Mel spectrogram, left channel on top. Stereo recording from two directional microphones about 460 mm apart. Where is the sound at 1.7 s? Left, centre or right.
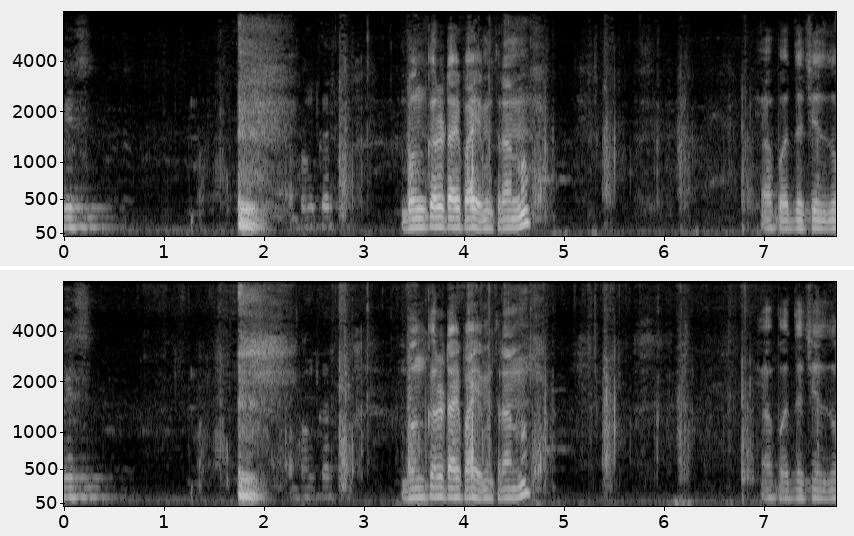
Centre.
